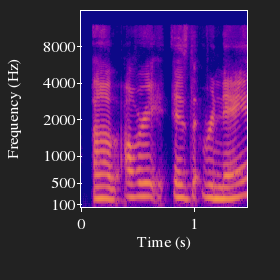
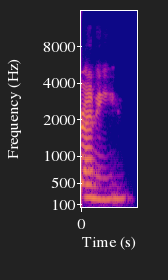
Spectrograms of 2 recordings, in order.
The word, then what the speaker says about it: Renee: Renee, is that how you say it? Rennie. Yeah. Rennie, sorry, yeah, thank you.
